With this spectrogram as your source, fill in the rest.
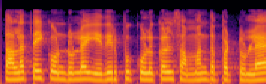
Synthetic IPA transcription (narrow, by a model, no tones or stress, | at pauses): t̪ɐlɐt̪ːɐɪkːɔɳɖɯɭːɐɛðɪrpɯkːɔɻɯkːɐɭsɐmbɐnd̪ɐpːɐʈːɯɭːɐ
